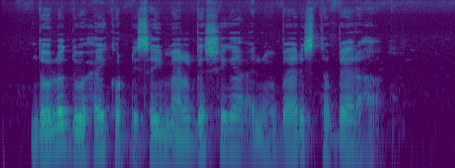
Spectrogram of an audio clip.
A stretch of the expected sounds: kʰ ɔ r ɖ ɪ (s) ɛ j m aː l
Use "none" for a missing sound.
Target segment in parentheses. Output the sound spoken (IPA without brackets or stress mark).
s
